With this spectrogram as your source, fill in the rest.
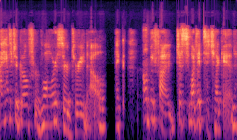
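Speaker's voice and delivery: eerily composed, calmest, scariest calm voice. Retelling a call to her husband before more surgery: imitating the calmest, scariest voice. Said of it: "in the calmest, scariest voice".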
